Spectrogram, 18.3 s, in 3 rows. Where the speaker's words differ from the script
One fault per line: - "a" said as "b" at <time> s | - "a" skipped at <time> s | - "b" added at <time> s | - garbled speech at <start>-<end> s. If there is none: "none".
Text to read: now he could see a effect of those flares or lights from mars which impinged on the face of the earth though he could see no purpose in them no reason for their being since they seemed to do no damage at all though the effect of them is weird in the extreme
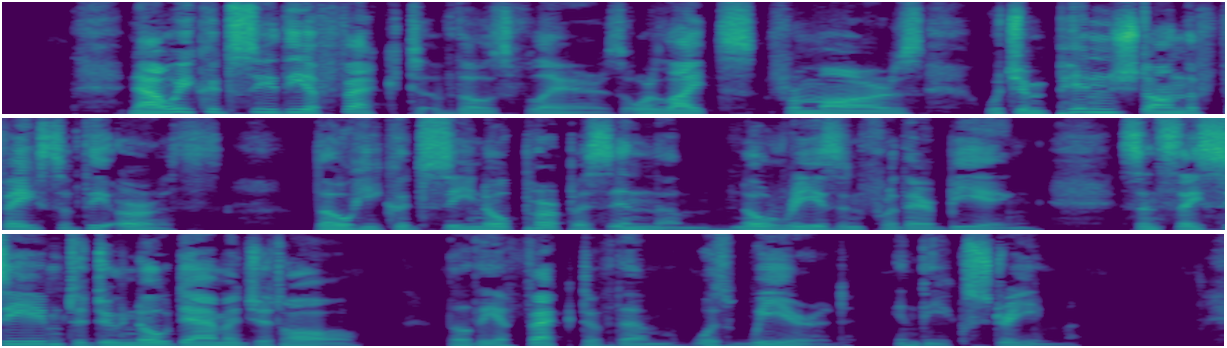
- "a" said as "the" at 1.4 s
- "is" said as "was" at 15.7 s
